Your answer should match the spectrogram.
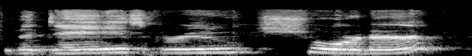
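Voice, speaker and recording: A woman reading a children's story aloud expressively, with deliberate, drawn-out emphasis for young listeners. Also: a little high, steady tone, low-quality recording. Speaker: storybook reader.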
